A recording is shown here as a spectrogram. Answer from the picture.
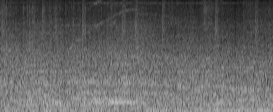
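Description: Steady city street traffic noise from passing vehicles, with a faint high whine rising about a second and a half in.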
